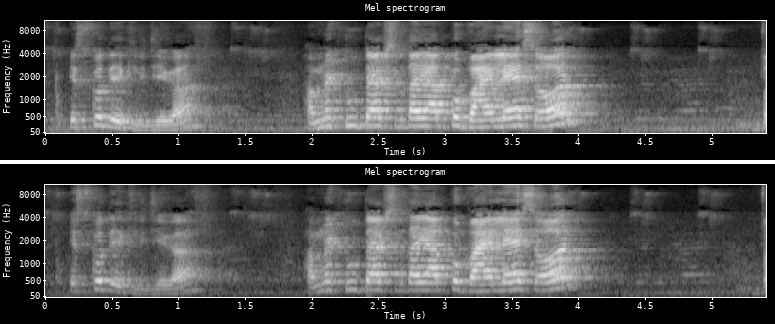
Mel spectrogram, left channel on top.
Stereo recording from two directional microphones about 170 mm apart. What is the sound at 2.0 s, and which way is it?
Speech, 10° right (ahead or behind).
